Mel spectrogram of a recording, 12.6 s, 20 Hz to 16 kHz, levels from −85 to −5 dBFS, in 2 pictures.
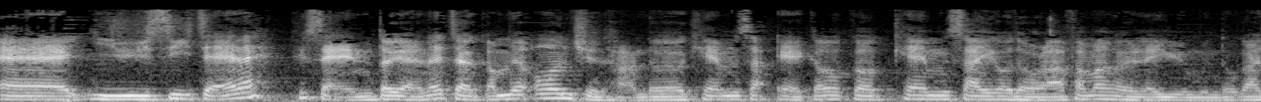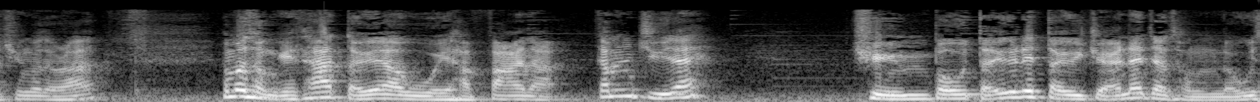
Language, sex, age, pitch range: Chinese, male, 20-39, 115-155 Hz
